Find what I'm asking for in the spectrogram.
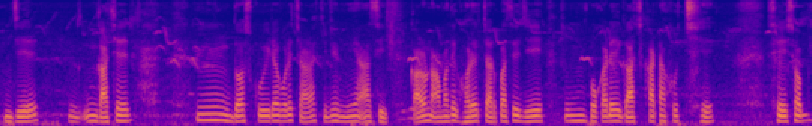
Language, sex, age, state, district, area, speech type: Bengali, male, 30-45, West Bengal, Bankura, urban, spontaneous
